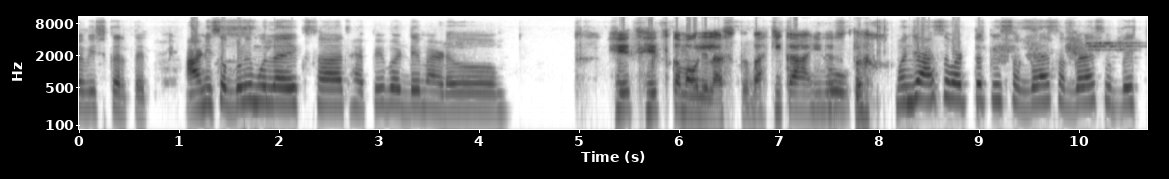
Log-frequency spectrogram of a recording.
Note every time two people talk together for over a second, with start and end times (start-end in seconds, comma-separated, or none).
none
